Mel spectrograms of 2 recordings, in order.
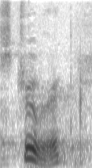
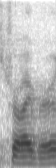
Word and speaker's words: Stoiber: The uninitiated may call him Joseph Struber, but it's actually the German pronunciation was Stoiber, although we don't know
